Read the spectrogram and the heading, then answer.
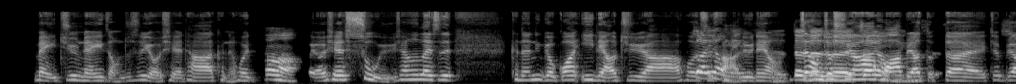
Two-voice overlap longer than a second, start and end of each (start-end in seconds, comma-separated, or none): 6.9-9.3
